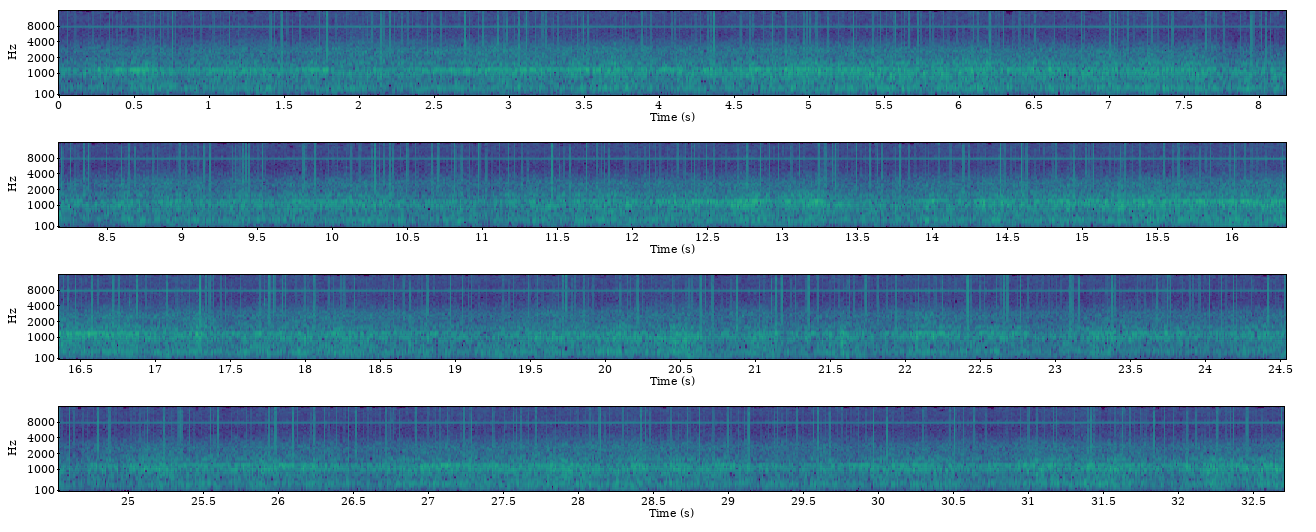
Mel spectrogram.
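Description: Steady road noise inside a car cabin at highway speed: tyres on the pavement and the car's engine, with an even hum that holds without change.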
